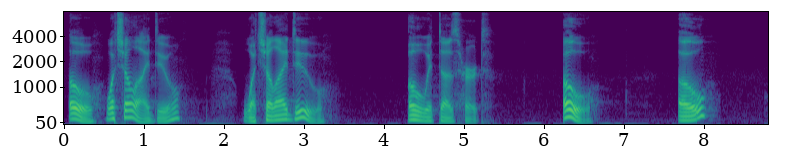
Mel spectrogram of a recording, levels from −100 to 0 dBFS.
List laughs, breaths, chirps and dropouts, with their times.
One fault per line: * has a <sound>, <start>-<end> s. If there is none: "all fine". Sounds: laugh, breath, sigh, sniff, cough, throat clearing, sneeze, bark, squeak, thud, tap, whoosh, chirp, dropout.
all fine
